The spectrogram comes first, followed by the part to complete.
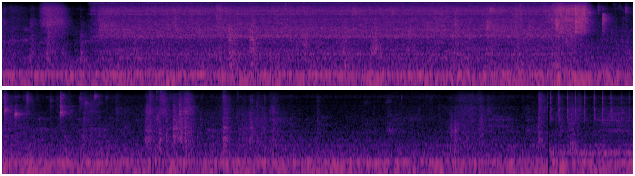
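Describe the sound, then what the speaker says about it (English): Running tap water pours steadily over cabbage being washed in a sink for kimchi, a continuous broad splashing hiss with one brief louder burst midway, then slightly softer flow with small clatters. "Now we're gonna wash the cabbage in case there's any dirt or sand or something"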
